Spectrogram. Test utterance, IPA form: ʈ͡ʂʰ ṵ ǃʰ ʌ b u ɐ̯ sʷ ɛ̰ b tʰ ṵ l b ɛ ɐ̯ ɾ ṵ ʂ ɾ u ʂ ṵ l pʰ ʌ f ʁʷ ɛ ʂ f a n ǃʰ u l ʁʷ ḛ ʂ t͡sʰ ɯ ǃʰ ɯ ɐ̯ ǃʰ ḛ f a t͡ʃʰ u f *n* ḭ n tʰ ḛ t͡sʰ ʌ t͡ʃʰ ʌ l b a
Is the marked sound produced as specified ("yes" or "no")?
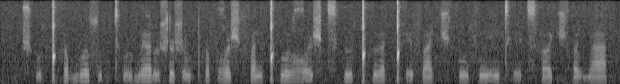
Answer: yes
